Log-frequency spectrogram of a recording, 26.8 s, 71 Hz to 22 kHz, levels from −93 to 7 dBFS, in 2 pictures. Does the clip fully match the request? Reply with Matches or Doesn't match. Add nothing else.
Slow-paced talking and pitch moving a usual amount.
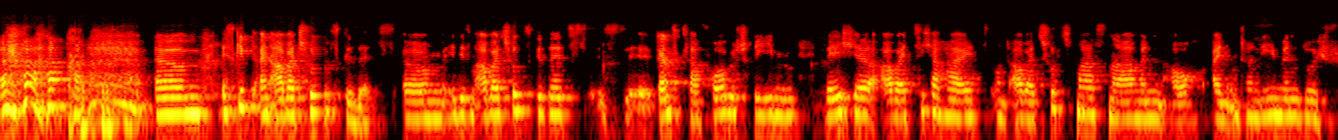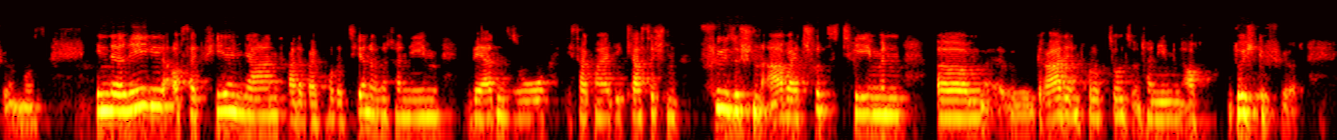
Matches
